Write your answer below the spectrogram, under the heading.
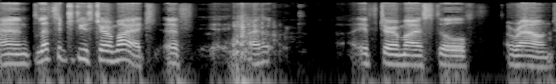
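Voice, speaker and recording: At a fairly slow pace, a man talks in a high pitch with a bright, sharp tone and ordinary pitch variation. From England. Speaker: philosophy teacher. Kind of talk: webinar introduction.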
